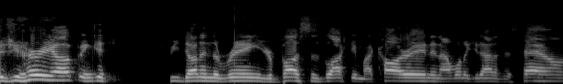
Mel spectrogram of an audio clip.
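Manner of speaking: mocking, taunting sarcasm. Recounting a heel's taunt in the ring, retelling a sarcastic taunt. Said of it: "he was being sarcastic about it".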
